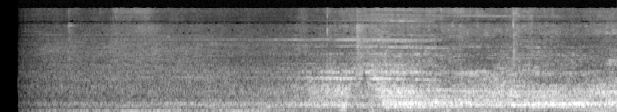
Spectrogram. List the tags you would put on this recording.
Soundscapes > Urban
finland hervanta tram

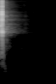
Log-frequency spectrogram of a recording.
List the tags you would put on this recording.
Sound effects > Human sounds and actions
activation button click interface off switch toggle

